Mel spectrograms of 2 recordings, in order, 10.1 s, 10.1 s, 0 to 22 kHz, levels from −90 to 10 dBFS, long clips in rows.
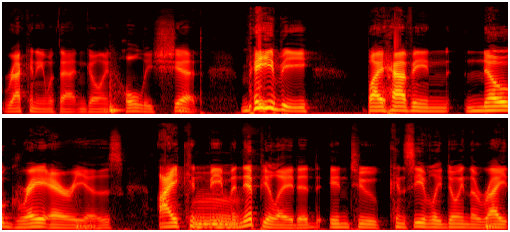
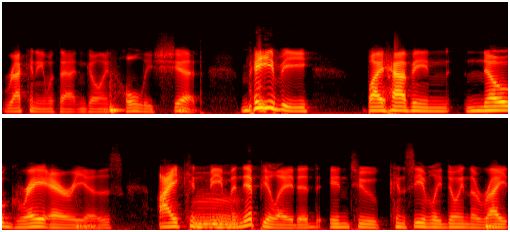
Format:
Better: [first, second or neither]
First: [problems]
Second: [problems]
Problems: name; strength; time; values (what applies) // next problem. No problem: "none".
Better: first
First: none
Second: muffled; very; fading above 3 kHz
